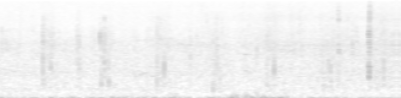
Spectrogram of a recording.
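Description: A pedestrian's footsteps pass nearby on a paved street.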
